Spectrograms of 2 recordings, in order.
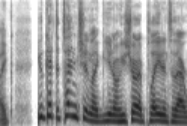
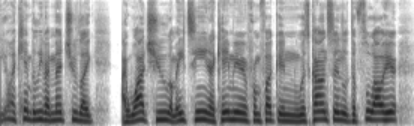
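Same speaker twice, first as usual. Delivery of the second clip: acted-out high, tearful, weepy, overwhelmed starstruck gush; 5 semitones higher than usual. Picturing young fans meeting a streamer, imitating a crying young fan. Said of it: "these young kids who are crying".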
